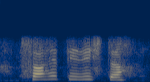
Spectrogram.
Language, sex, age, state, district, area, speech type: Odia, female, 30-45, Odisha, Malkangiri, urban, conversation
